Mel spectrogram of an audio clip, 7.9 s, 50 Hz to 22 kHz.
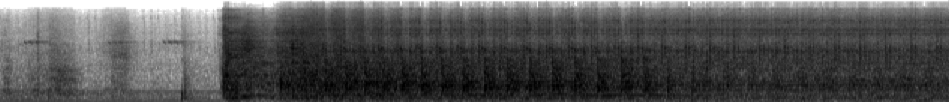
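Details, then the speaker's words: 1965 GMC 1-ton, cold start after sitting a few days, no oil pressure gauge: a deep, steady knock about three a second at idle that then goes away completely; rod or main bearing suspected, ruled out as a wrist pin. "Usually if it's a rod, you rev it up like that and then let off of it, you hear it. And you can't hear it anymore once it goes away."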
